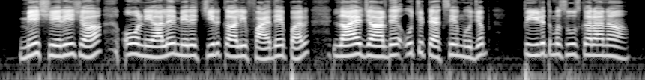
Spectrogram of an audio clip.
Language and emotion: Dogri, sad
